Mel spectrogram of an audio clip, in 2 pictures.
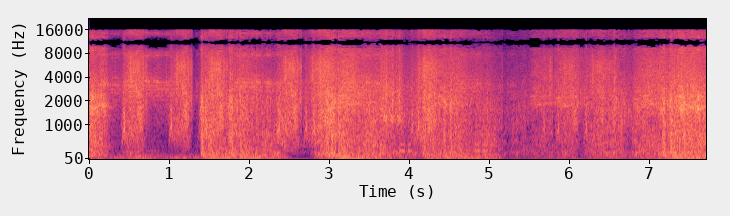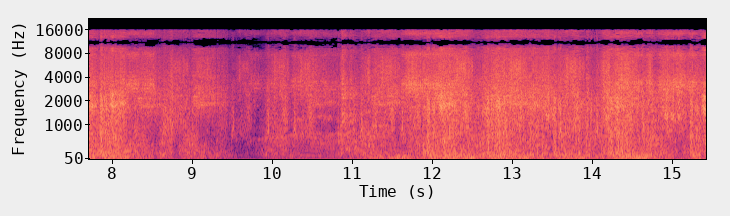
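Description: A crossbow fires magic bolts with sharp whooshes.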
